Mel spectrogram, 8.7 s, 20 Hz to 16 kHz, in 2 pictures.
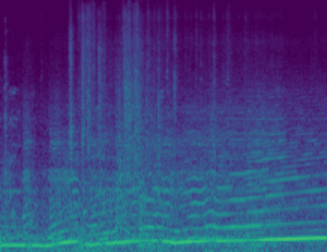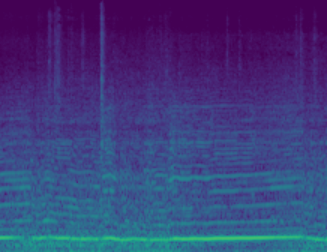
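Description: Peugeot 106 XSi rally car's four-cylinder engine heard from inside the cabin, driven hard. The revs dip sharply near the start, climb back in steps, hold high, then fall away near the end, with a few sharp clicks along the way.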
